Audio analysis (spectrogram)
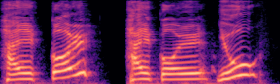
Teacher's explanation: When you have a verb that ends with 걸 or 걸요, this is used with a rising intonation on the final syllable. So if you're using 걸, like 하다, you have to add a rising intonation on the final syllable in that verb.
